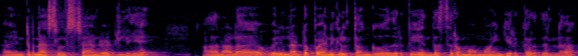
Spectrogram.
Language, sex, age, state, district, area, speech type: Tamil, male, 45-60, Tamil Nadu, Pudukkottai, rural, spontaneous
